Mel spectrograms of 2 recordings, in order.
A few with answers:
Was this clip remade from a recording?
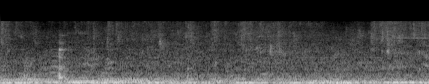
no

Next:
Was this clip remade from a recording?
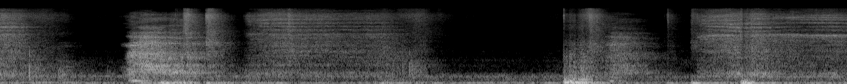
no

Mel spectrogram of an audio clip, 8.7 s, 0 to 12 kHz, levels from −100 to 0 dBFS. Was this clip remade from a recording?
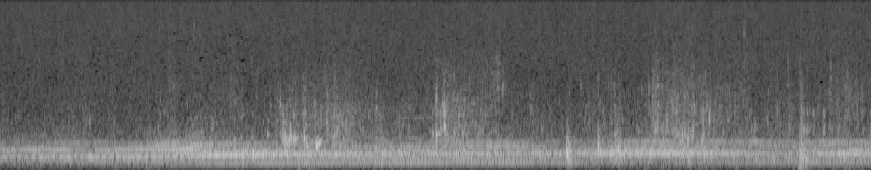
no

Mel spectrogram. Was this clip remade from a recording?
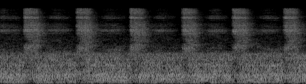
yes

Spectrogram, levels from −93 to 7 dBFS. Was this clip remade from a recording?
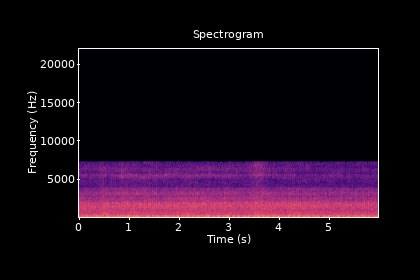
yes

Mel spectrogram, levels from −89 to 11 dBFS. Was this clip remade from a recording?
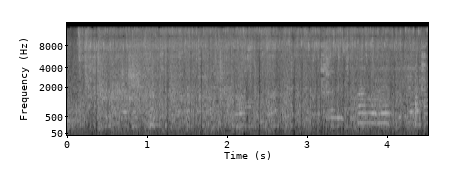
no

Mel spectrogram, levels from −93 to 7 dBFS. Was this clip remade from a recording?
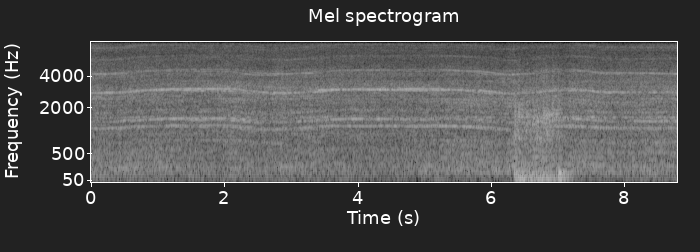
no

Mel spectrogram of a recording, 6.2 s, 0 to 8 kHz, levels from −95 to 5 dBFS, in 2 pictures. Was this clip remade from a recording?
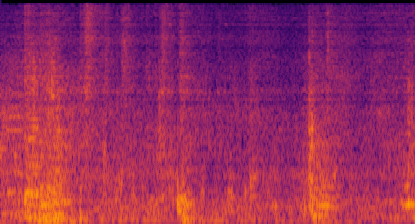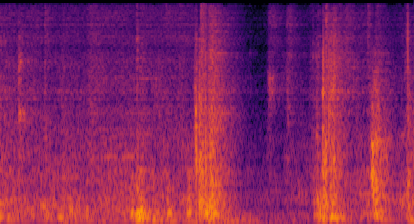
yes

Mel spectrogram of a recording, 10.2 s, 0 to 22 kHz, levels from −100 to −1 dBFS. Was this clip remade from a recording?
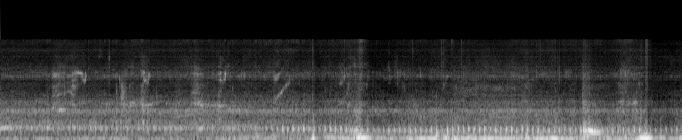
yes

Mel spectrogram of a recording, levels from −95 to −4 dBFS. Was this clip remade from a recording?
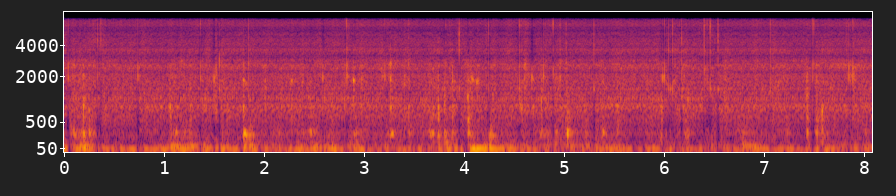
yes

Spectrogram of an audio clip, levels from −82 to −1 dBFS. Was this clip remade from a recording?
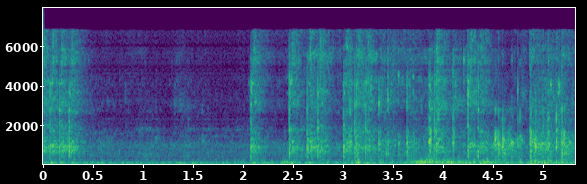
yes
